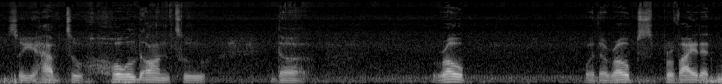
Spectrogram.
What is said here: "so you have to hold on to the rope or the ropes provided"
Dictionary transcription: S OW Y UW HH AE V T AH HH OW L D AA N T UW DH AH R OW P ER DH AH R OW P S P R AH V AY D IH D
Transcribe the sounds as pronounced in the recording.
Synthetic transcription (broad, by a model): S OW Y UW HH AE V T AH HH OW L D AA N T UW DH AH R OW P ER DH AH R OW P S P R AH V AY D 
